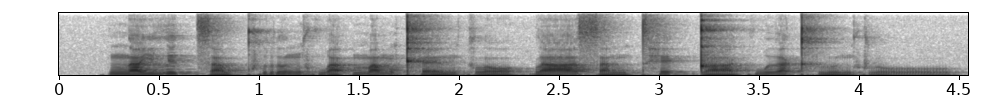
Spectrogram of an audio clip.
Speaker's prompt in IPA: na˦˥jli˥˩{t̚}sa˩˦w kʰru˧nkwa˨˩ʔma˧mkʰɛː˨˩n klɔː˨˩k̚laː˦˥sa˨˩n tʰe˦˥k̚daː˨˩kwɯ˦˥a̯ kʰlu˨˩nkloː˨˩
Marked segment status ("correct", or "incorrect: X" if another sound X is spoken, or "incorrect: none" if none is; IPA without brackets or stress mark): correct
